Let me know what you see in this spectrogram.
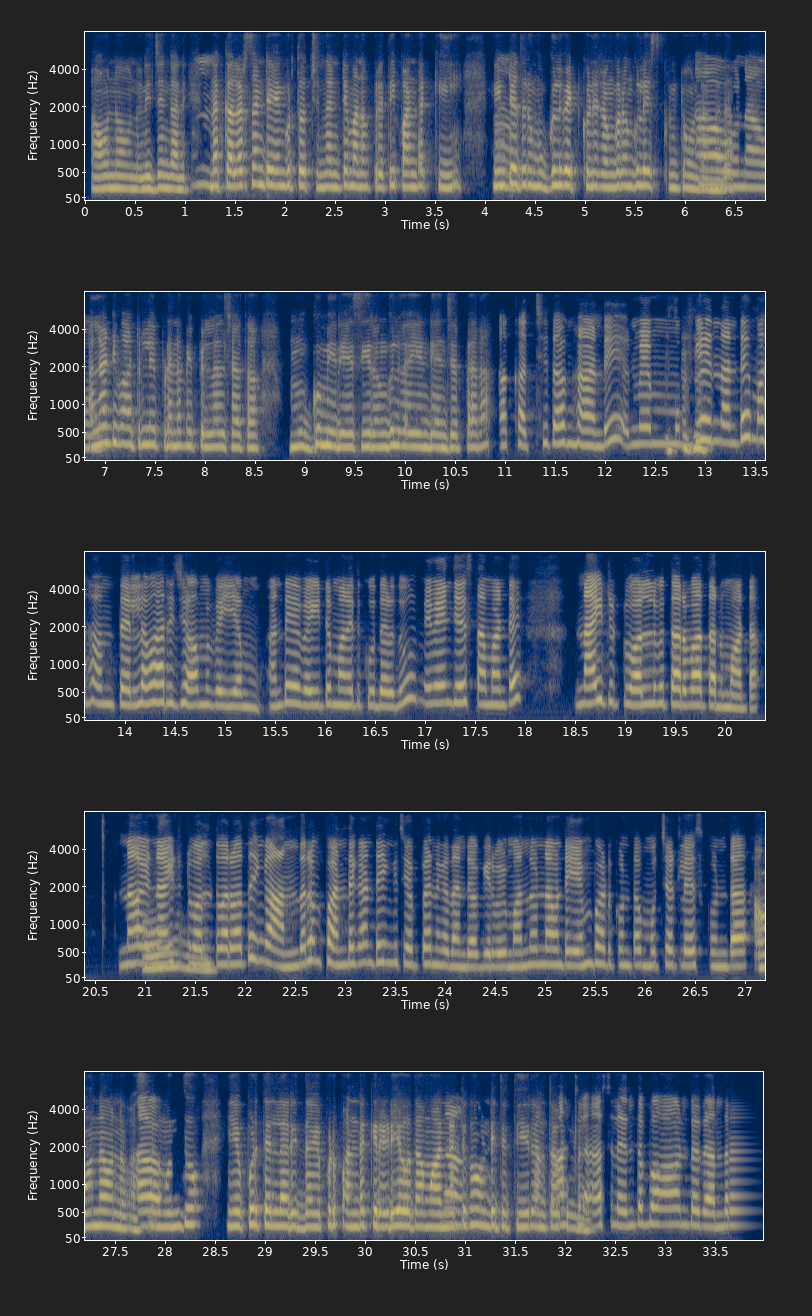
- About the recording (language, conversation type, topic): Telugu, podcast, కొత్త తరానికి సంప్రదాయాలు బోరింగ్‌గా అనిపిస్తే, వాటిని వాళ్లకు ఆసక్తికరంగా ఎలా చెప్పగలరు?
- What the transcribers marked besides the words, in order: other background noise; giggle; in English: "ట్వెల్వ్"; in English: "ట్వెల్వ్"; in English: "రెడీ"; distorted speech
